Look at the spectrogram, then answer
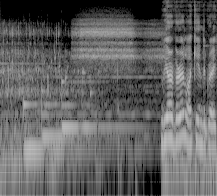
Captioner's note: underwater bubbling noise; playful music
